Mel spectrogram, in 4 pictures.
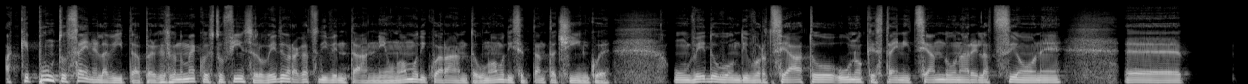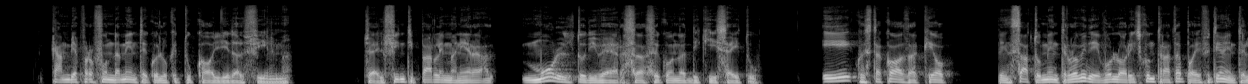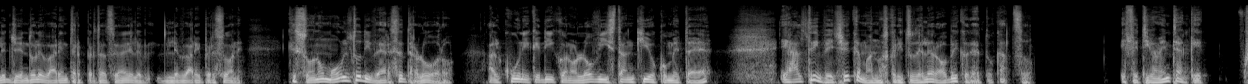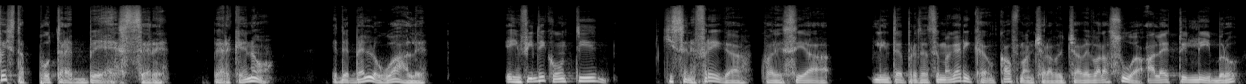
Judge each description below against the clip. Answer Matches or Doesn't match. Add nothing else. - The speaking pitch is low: Matches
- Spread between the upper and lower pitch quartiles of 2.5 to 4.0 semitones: Matches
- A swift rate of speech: Matches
